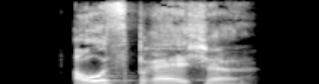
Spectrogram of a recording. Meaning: first/third-person singular dependent subjunctive II of ausbrechen
- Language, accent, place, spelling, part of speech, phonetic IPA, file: German, Germany, Berlin, ausbräche, verb, [ˈaʊ̯sˌbʁɛːçə], De-ausbräche.ogg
